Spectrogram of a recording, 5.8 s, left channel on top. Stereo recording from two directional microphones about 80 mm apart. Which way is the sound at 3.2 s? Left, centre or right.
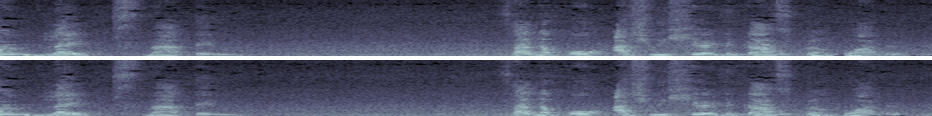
Right.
